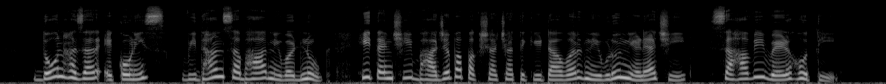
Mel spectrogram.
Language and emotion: Marathi, neutral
